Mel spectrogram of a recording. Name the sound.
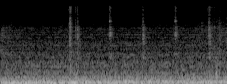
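car driving, heard from inside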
